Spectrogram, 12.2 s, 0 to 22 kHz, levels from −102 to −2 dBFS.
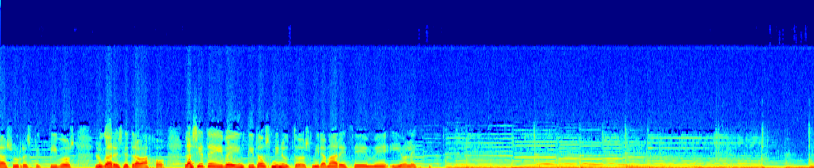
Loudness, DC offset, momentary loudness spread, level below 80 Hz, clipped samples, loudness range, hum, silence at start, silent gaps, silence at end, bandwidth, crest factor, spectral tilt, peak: -21 LUFS; 2%; 15 LU; -38 dBFS; under 0.1%; 11 LU; none; 0 s; none; 0 s; 6 kHz; 14 dB; -10 dB/octave; -6 dBFS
